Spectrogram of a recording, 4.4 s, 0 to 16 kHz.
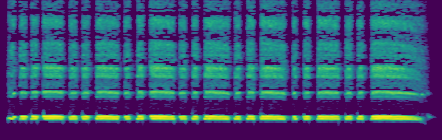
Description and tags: Different rhythmic patterns made by a samba whistle. Vivanco EM35, Marantz PMD 671, low frequences filtered.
